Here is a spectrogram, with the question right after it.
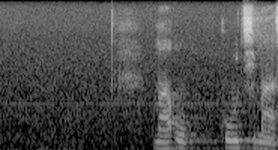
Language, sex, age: Xhosa, male, 26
